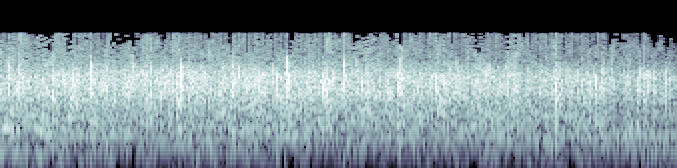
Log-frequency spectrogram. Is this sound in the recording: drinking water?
no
